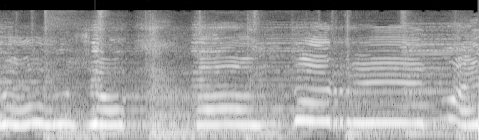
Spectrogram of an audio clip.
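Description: Chamamé song played live: a woman sings long held notes with vibrato, accompanied by accordion, guitarrón bass lines and percussion.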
